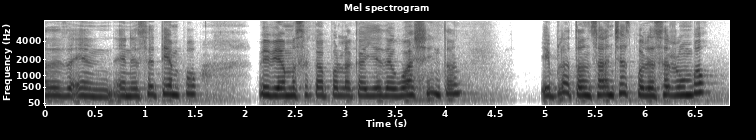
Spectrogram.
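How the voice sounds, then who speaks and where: A woman with a high pitch and a dark, mellow tone speaks at a fairly slow pace. Her intonation stays fairly even, and the recording is very clean with a silent background. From northern Mexico, Monterrey area (Nuevo León). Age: 80s+. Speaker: founder of a patient association, mother. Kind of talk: interview testimony.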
